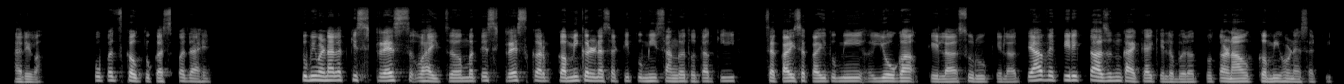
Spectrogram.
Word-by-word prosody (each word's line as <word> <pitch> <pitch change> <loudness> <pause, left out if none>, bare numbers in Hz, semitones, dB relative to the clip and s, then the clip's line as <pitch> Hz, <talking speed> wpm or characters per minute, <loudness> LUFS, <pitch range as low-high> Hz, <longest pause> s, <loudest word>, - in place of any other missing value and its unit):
अरे 125 -1 -3
वाह! 115 - -10 0.5
खूपच 185 +1 -4
कौतुकास्पद 150 -2 -1
आहे. 140 -1 -3 0.9
तुम्ही 200 +1 +3
म्हणालात, 195 0 +6
की 205 - -1
स्ट्रेस 185 0 +3
व्हायचं, 155 -1 -1
मग 165 +1 -1
ते 180 - -2
स्ट्रेस 180 +1 0
क 175 -3 +3 0.2
कमी 165 +2 +4
करण्यासाठी 165 -3 +1
तुम्ही 155 0 -2
सांगत 150 -1 -3
होता 145 +1 -3
की 160 +1 -7 0.3
सकाळी, 155 0 +4
सकाळी 150 -2 0
तुम्ही 155 0 -1 0.2
योगा 155 0 +3 0.2
केला 130 -1 0
सुरू 130 0 -5
केला. 125 -1 -7
त्या 190 +2 +7
व्यतिरिक्त 200 -1 0
अजून 170 +1 +3
काय, 160 -4 +3
काय 145 +2 -3
केलं 130 -3 -7
बरं 125 0 -4
तो - - -7
तणाव 140 -1 +4
कमी 145 -1 0
होण्यासाठी? 130 -1 -7
155 Hz, 170 wpm, -24 LUFS, 140-175 Hz, 0.9 s, त्या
